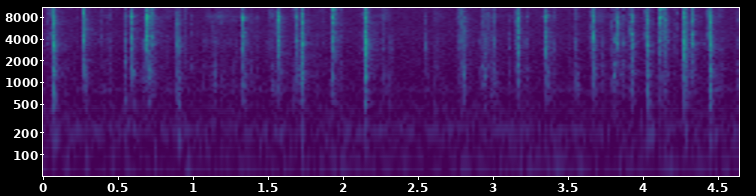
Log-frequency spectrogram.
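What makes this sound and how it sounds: Fingertips of both hands type quickly on a full-size white plastic computer keyboard with hollow keys resting on a wooden desk. About 21 quick, bright, hollow clicks come in an uneven stream, each dying away almost at once, over a faint steady low hum.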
